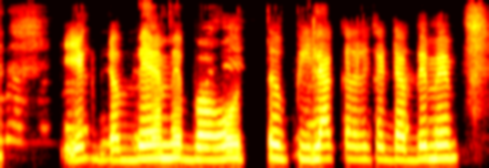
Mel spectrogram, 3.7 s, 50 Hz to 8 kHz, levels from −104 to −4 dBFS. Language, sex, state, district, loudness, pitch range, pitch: Hindi, male, Bihar, Jamui, -16 LUFS, 210-235 Hz, 225 Hz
